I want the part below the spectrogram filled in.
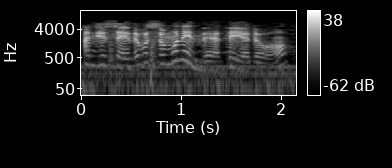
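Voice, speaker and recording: A middle-aged mother, polite but inquisitive, in sixties radio sitcom style. Her voice is very sharp and bright. The old recording sounds dull. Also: on the high side, very animated, a little fast, full character voice. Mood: incredulous. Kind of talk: 1960s radio sitcom acting.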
